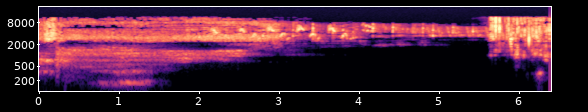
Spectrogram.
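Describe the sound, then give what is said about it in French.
Dripping, liquid sounds as paint fills huge tubs dug by a crane in front of a garage for assistance vehicles: a steady run of bright, bubbly drips, ending in a sharper splashy burst. “Oh, les baignoires se remplissent de peinture.”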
